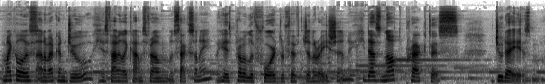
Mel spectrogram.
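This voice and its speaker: Slow, halting woman. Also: lowish voice, gravelly, music in the background. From Poland. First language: Polish. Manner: reflective, halting, searching for words. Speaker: librarian. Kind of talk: documentary interview.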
